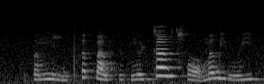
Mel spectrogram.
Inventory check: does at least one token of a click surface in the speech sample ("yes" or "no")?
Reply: no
